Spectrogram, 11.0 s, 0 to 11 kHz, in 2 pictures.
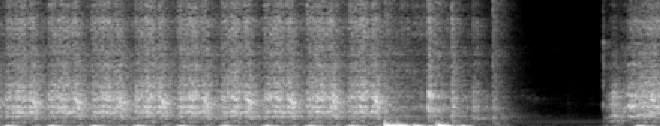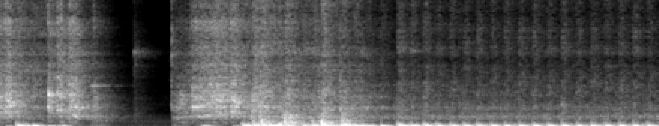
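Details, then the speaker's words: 2000 Honda Foreman 400 4x4 ATV after long storage, first start attempt with old fuel: catches and sputters, dies twice, then stumbles to shaky idle; wasp nest blew out of the exhaust, carb condition unknown. "well that's a good sign I mean first trying it's already starting to try to start and fire"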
